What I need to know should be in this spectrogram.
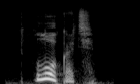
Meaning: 1. elbow 2. cubit, ell
- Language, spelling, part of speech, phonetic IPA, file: Russian, локоть, noun, [ˈɫokətʲ], Ru-локоть.ogg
